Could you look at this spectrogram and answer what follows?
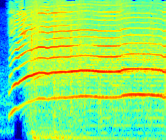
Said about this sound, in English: And she just screams as the song begins.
